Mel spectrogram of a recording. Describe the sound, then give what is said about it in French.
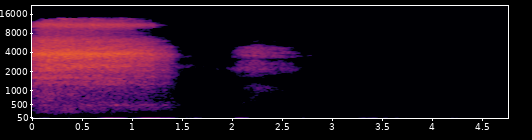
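A slow, breathy exhale during a relaxation breathing exercise, a loud airy hiss lasting over a second, followed by a shorter, softer breath and quiet. “Vous soufflez pendant 6 secondes.”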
